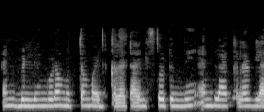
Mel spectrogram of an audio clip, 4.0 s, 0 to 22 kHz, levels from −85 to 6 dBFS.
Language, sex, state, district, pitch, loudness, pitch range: Telugu, female, Telangana, Karimnagar, 230 Hz, -17 LUFS, 210-235 Hz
